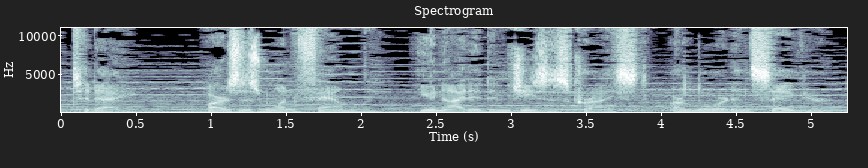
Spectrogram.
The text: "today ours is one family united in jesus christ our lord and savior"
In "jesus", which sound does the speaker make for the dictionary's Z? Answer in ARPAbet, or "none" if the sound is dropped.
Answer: Z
